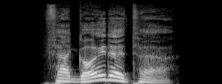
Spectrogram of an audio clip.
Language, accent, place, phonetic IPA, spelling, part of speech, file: German, Germany, Berlin, [fɛɐ̯ˈɡɔɪ̯dətɐ], vergeudeter, adjective, De-vergeudeter.ogg
- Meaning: inflection of vergeudet: 1. strong/mixed nominative masculine singular 2. strong genitive/dative feminine singular 3. strong genitive plural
